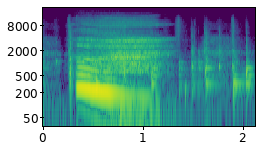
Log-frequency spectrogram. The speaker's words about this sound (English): or when anxiety or stress is in the highest level, yawn, right? Yawn, okay?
